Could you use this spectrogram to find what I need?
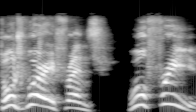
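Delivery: very high, very loud, shrill, booming shout. Voicing a character calling out to allies hanging from the ceiling: yelling out. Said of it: "And she just yells out".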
